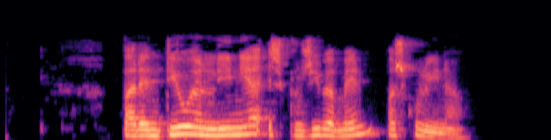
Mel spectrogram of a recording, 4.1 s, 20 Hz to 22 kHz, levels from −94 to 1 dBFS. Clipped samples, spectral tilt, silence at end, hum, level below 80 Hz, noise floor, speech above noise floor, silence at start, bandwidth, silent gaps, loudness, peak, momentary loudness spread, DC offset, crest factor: under 0.1%; -6 dB/octave; 0.65 s; none; -54 dBFS; -53 dBFS; 38 dB; 0.95 s; 7.6 kHz; none; -15 LUFS; -2 dBFS; 11 LU; under 0.1%; 14 dB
